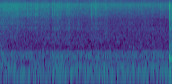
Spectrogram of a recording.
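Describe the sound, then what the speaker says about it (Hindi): Water heating in a pot on the stove for a lentil and chickpea pulao, giving a steady soft sizzle and hiss that holds even throughout with a brief knock at the end. "पानी बॉयल होना स्टार्ट हो गया।"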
